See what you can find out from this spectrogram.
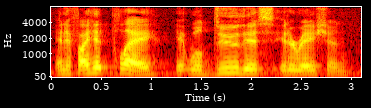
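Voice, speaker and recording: A man from New England giving a conference talk with slides, explaining step by step with frequent pauses and restarts. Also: fairly high pitch, darkish tone, a little hiss or hum. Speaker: conference speaker. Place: hotel conference room with projector screen.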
